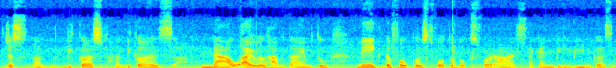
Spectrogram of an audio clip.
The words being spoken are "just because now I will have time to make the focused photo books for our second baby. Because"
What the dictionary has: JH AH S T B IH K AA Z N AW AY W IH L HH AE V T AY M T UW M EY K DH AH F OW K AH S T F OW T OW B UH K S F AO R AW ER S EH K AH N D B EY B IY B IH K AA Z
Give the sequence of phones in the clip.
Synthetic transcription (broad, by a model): JH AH S T B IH K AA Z N AW AY W IH L HH AE V T AY M T UW M EY K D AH F OW K AH S T F OW T OW B UH K S F AO R AW ER S EH K AH N D B EY B IY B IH K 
